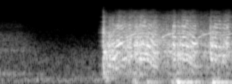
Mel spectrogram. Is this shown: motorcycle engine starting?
yes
